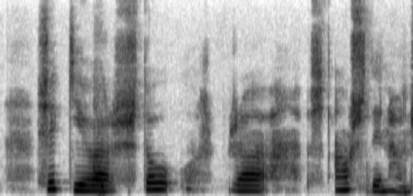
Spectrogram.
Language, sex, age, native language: Icelandic, female, 10, Icelandic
